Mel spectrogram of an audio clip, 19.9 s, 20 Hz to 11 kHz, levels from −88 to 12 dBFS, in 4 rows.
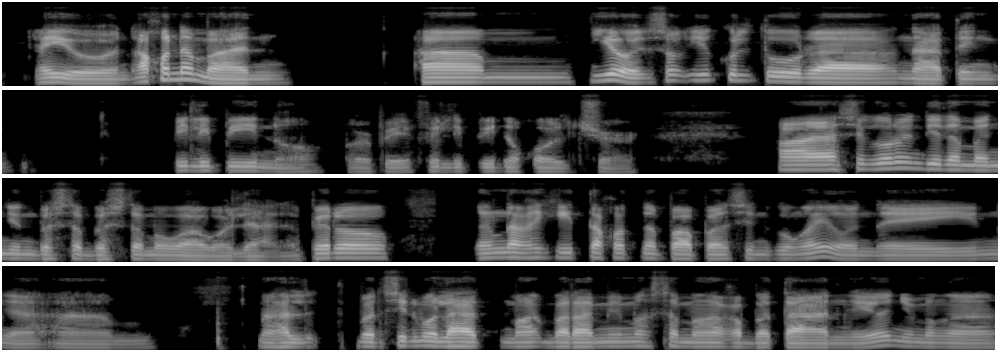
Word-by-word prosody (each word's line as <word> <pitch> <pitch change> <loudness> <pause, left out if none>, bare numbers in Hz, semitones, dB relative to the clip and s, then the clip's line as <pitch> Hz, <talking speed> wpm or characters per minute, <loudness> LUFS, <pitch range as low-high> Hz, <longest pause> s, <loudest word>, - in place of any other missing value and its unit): Ayun. 110 -5 +3
Ako 145 - +5
naman, 110 - +4 0.6
um, 135 0 +6 0.5
yun 165 -8 +5
so 180 +2 -4
yung 180 +1 -3
kultura 130 -8 +4
nating 110 -2 -1 0.8
Pilipino 115 -6 -4
or 95 -1 -14
Fi 105 0 -9
Filipino 105 -1 -9
culture, 95 -3 -10 0.7
ah 145 +1 +6
siguro 170 +3 -2
hindi 170 -3 -1
naman 140 -3 -1
yun 125 -1 -5
basta-basta 115 -1 -4
mawawala 95 -4 -5
'no. - - -15
Pero 145 0 +2 0.4
ang 140 +2 -3
nakikita 150 0 +1
ko't 145 - -5
napapansin 120 -1 -1
ko 120 0 -8
ngayon, 110 -8 -3
ay 110 0 0
yun 125 - -14
nga, 100 -1 -5
um, 95 -1 -10 0.7
mahal 120 +1 -2 0.2
pansin 140 +2 -1
mo 140 - +1
lahat 130 0 +5
ma 125 +1 -2
marami 120 +1 +1
ma 130 0 -7
sa 135 +1 -6
mga 120 -1 -3
kabataan 110 -2 0
ngayon 110 +9 -2
yung 125 -2 -6
mga 110 -1 -5
120 Hz, 140 wpm, -25 LUFS, 110-135 Hz, 0.8 s, um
